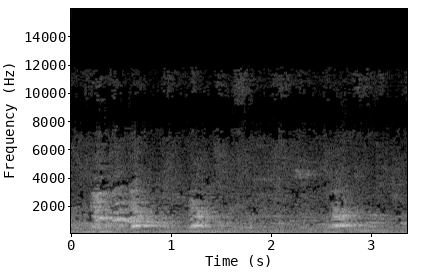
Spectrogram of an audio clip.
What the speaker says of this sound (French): Tous les chiens qui sont là.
